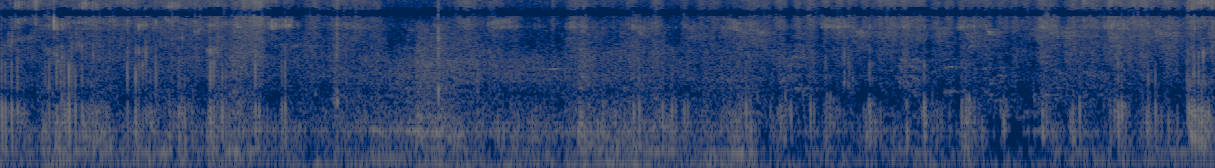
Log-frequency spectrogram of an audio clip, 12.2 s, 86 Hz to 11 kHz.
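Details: Somali cat at an apartment on Caoyang Road, Shanghai, recorded 16 May 2016; steady deep purr rumbling throughout, with faint clicks and a little background noise.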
